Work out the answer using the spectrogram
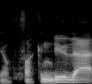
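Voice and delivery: quiet muttering under the breath. Retelling Patrick watching the speaker climb, imitating Patrick muttering under breath. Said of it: "Patrick's under his breath is going".

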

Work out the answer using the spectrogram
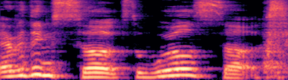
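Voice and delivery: acted sad-sack, gloomy, mopey grumbling. Acting out two friends complaining together, imitating a negative friend. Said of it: "You like my impression there?".

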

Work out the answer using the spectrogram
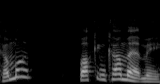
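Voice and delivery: goading, high, swooping, in-your-face taunting jeer. Retelling how a villain taunts his opponent: imitating a taunt. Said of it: "taunting Tommy".

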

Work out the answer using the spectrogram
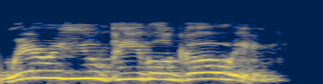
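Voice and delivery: high-pitched, called-out yell. Retelling a stranger calling out from a doorway: imitating a man yelling. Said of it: "some guy yells out".

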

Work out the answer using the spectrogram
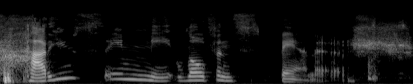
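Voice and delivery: very slow, drawn-out, deliberate put-on voice. Saying a line on request in another's voice: Cam's voice. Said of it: "in Cam's voice".

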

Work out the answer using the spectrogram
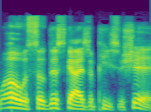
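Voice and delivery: plain

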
